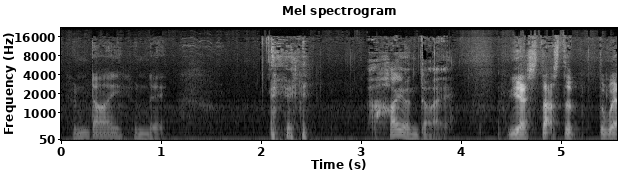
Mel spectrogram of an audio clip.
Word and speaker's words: Hyundai: be in a focus he'll be back in Hundai Hundai Hundai Hyundai yes that's the the way I always pronounce it still pronounce it now but it's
